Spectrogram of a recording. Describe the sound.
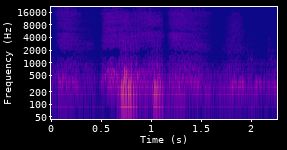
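A human voice imitates the snorting breath of an angry bull in a bullfight, with a few forceful, rough, breathy snorts pushed out in short bursts.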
